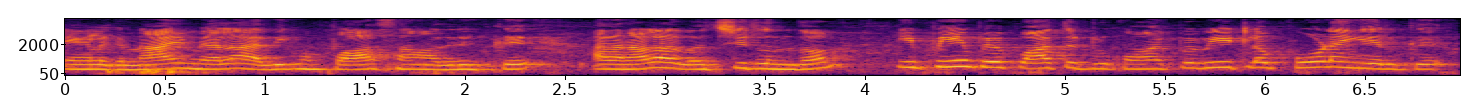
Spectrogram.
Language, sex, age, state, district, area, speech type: Tamil, female, 60+, Tamil Nadu, Salem, rural, spontaneous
